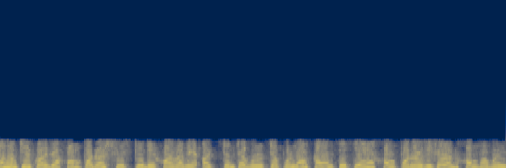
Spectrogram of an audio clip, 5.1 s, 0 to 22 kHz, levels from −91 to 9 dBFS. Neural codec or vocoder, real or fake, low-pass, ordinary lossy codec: codec, 16 kHz, 8 kbps, FreqCodec, smaller model; fake; 3.6 kHz; AAC, 32 kbps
